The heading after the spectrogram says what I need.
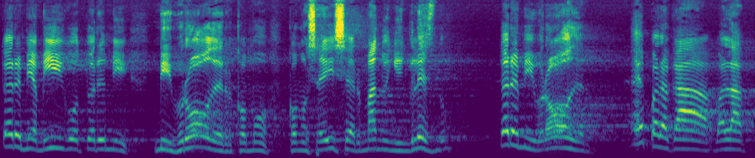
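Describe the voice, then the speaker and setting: A preacher acting as the sly prophet Balaam, high and echoey. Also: male voice, moderate pace, fairly bright tone. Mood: sly chummy. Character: scheming prophet Balaam, sly middle-aged man. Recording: echoey hall with long reverb.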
